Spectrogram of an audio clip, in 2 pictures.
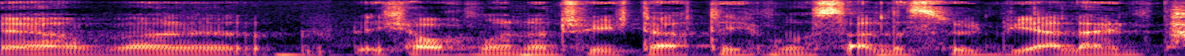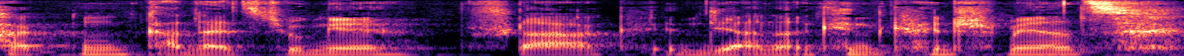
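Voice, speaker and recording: A man speaks very fast at a fairly low pitch, with monotone, flat intonation and very even loudness. Noticeable background noise runs underneath. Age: 20s. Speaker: podcast host, former bullying victim. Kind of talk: personal storytelling monologue. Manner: casual, many fillers.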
